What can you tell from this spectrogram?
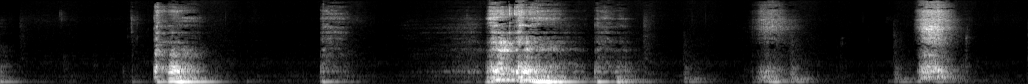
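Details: Adult's morning productive (wet) cough from residual catarrh as a chest infection clears: a run of loose, rattly coughs with throat clearing.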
